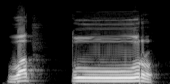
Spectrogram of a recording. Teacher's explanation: را ساکن ہے، اس سے پہلے واو بھی ساکن ہے، اس سے پہلے طا کے اوپر پیش ہے جس کی وجہ سے یہاں را پر ہو رہی ہے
